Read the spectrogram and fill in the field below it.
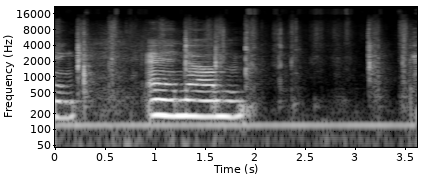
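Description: Tarot card decks being shuffled by hand, soft riffling and slapping bursts in short irregular runs, with a steady low hum underneath and a voice briefly heard.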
